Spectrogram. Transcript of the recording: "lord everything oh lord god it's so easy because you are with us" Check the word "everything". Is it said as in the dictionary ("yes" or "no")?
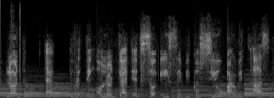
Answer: no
